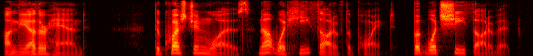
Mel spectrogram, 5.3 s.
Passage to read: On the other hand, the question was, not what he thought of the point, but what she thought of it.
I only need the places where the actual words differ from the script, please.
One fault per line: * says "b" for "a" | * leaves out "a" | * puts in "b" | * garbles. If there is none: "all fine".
all fine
